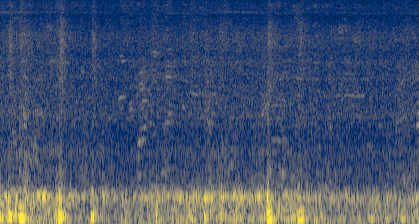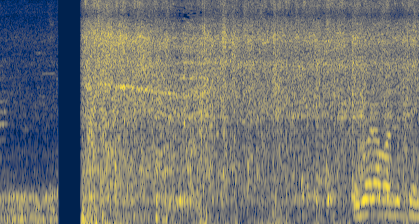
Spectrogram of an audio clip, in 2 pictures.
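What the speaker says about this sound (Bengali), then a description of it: "এবার আমাদের ট্রেনটি শ্রীরামনগর স্টেশনটাকে ক্রস করে গেল" An express train runs at high speed, its rolling roar and rapid clickety-clack of wheels over rail joints heard from inside a carriage, steady and loud, with a brief dropout midway.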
